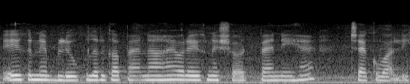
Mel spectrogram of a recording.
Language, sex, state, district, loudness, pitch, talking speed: Hindi, female, Haryana, Rohtak, -14 LUFS, 200 Hz, 220 wpm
